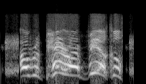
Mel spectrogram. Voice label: Self Repair Vehicle, Female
